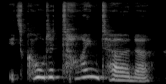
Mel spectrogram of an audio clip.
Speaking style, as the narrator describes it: Hermione whispered

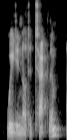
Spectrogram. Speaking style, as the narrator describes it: answered Thorin

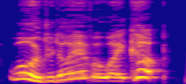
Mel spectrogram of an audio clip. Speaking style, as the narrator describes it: he cried

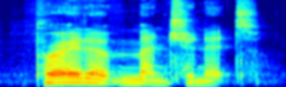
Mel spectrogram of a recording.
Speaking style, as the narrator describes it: he grunted

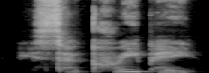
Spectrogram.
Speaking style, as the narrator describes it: Parvati whispered

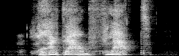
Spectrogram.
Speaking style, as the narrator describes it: my father whispered

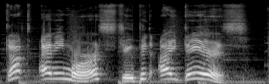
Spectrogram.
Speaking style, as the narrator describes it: Bunce shouted back

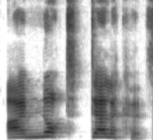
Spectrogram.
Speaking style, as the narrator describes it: said Harry crossly

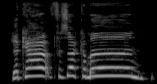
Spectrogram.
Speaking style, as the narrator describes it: yelled the gander

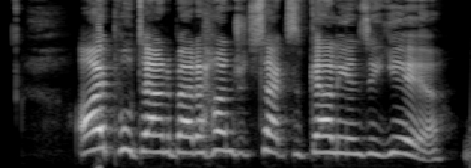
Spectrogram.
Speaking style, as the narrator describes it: one of them shouted

